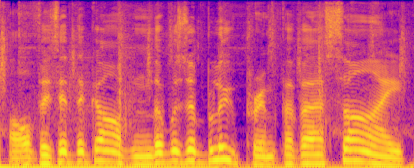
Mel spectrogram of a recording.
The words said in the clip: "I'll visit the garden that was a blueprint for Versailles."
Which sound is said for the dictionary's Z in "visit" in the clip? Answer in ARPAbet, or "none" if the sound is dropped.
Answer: Z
